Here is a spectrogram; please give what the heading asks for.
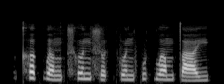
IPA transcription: kʰ ɐ˥ k̚ l ɐ˨˧ ŋ t͡sʰ ɵ˥ n s ɵ˨ t̚ f ɵ˧ n kʷ ɐ˥ t̚ w ɐ˧ m t̪ aː˨˧ j

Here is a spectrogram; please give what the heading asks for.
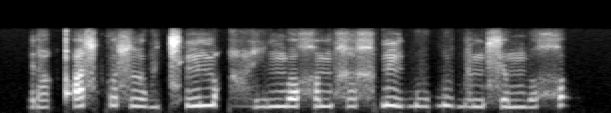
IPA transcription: ɾ ɛ̤ qʼ ʌ s k o s l u ɡ t͡sʼ ĩ m i q h i̤ m o χ ɯ m χ i̤ χ ɓ ĩ ɠ ṳ ɠ u b ɛ m s ɯ m o̤ χ

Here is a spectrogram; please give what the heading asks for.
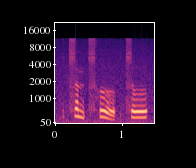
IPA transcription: t͡s ə˥˧ n t͡sʰ ɹ̩˥˩ | t͡s ɹ̩˥

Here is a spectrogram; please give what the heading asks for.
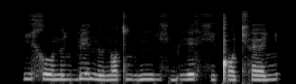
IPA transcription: i x o n ɯ ʎ ɓ e n ɯ n ɔ t ʎ ṳ ɲ i̤ ç bʱ e x ç i ǃ ɔ cʰ ɛ ʎ

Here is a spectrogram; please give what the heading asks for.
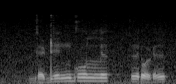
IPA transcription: ɡ ɛ˩ ɖ e˥ ŋ ɡ o˥ lː ɘ˥ kː ɘ˥ ɾ o˩ ɽ ɘ˥

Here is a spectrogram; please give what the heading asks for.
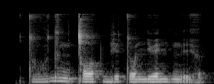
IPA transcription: t o̤ d ə ŋ ǀ ɔ t bʲ ʉ t o nʲ ʉ e̯ nʲ ə̤ ŋ rʲ ə̤

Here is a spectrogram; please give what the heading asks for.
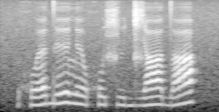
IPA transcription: χʷ ɛ d e l e χʷ ɨ ɕ ɨ d͡ʑ a d a

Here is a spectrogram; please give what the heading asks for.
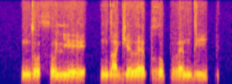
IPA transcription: n d o θ o lʲ e | n d a ɡʲ ɛ l ɛ p ɣ o p β ɛ n d i p

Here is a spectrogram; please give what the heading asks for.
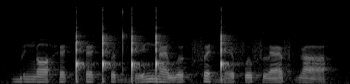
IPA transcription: b e ŋ ɑ h ɛ ǃʰ ɛ ǃʰ ə d ɡ͡ǃ e ŋ͡ǃ æ w ə ʔ f ɛ ɡ͡ǃ ɛ f ə f l æ f ɡ a

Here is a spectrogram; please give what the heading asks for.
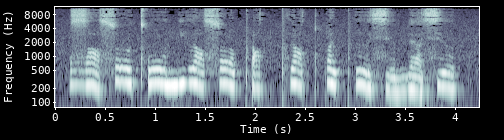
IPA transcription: zˤ ə˧˩ sˤ u˥˧ tʼ o˥˧ nʲ j ɘ˥˧ sˤ o˥˧ pʼ ɪ˧˩ tˤ pʰ ɘ˥˧ tˤ p ɪ˥˧ pʰ ɘ˥˧ sʲ ə˧˩ mʲ a˧˩ sʲ ə˥˧

